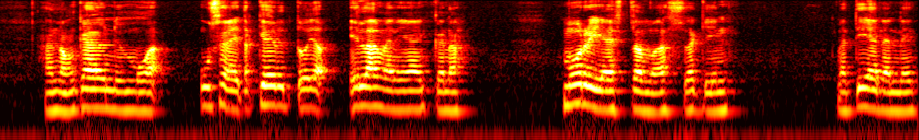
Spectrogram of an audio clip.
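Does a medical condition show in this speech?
Yes: cerebral palsy.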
